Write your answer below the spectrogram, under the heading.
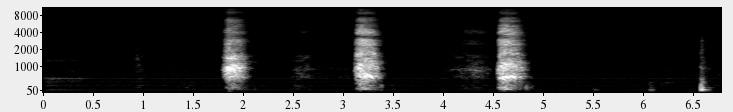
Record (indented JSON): {
  "exhalation_length": "6.8 s",
  "exhalation_amplitude": 32768,
  "exhalation_signal_mean_std_ratio": 0.26,
  "survey_phase": "beta (2021-08-13 to 2022-03-07)",
  "age": "45-64",
  "gender": "Male",
  "wearing_mask": "No",
  "symptom_cough_any": true,
  "symptom_fever_high_temperature": true,
  "symptom_onset": "6 days",
  "smoker_status": "Ex-smoker",
  "respiratory_condition_asthma": false,
  "respiratory_condition_other": false,
  "recruitment_source": "Test and Trace",
  "submission_delay": "1 day",
  "covid_test_result": "Positive",
  "covid_test_method": "RT-qPCR",
  "covid_ct_value": 18.8,
  "covid_ct_gene": "N gene"
}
